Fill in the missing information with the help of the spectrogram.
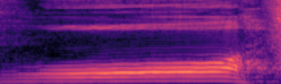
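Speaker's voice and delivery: drawn-out amazed whoa; stunned wow; awed whoa. Shown as a demonstration. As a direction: let the awe out in one long breath. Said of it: "will make you go".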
